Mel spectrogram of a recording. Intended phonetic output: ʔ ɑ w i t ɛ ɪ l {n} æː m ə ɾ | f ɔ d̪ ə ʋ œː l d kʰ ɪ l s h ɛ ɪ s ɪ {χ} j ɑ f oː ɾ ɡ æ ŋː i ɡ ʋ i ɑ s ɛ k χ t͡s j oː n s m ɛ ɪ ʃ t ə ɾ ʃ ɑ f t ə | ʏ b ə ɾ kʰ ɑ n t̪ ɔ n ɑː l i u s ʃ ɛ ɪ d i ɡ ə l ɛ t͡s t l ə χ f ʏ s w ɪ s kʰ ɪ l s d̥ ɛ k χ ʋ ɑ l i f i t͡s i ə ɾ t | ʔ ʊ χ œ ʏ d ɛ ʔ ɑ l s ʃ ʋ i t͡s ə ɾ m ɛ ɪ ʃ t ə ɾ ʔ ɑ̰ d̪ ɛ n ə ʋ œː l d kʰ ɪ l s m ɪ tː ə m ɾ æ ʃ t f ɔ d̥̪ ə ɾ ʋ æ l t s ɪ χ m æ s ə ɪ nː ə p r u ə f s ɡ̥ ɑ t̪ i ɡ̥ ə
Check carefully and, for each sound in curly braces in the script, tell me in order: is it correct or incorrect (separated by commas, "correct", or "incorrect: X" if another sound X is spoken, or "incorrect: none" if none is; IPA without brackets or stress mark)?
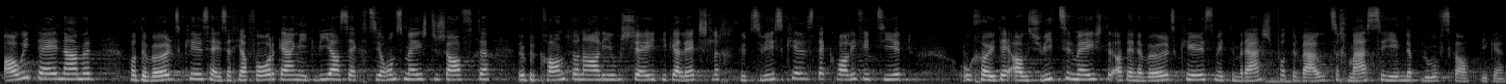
correct, correct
